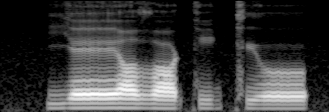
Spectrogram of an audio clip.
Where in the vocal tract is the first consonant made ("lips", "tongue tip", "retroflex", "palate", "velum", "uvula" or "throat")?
palate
